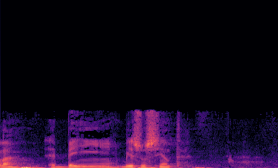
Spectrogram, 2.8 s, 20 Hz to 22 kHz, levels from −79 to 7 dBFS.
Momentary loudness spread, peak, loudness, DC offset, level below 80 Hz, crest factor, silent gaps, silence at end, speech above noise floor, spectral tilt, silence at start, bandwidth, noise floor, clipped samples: 19 LU; -2 dBFS; -22 LUFS; under 0.1%; -24 dBFS; 18 dB; none; 0.1 s; 27 dB; -5.5 dB/octave; 0 s; 8 kHz; -44 dBFS; under 0.1%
